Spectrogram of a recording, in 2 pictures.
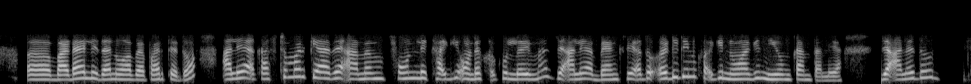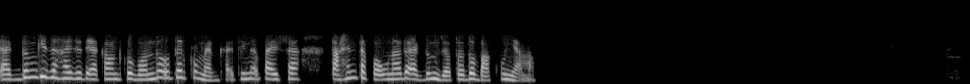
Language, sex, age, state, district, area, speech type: Santali, female, 18-30, West Bengal, Malda, rural, conversation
